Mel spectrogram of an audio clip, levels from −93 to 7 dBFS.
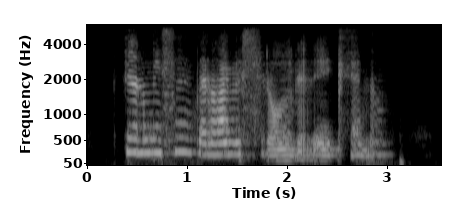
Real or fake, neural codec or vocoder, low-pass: fake; codec, 44.1 kHz, 1.7 kbps, Pupu-Codec; 5.4 kHz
